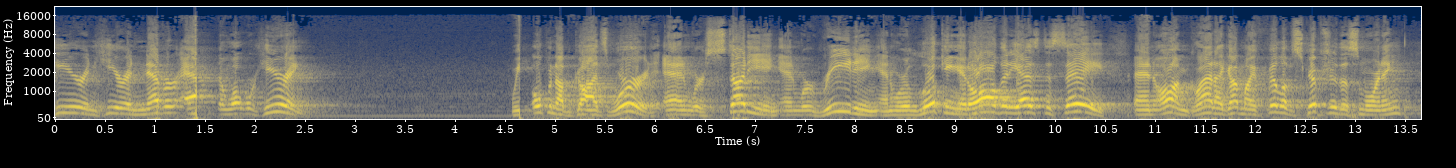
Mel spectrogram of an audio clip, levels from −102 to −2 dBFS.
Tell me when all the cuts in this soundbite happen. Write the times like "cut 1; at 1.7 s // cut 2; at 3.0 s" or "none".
none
